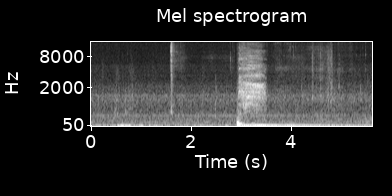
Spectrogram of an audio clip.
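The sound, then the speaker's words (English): Someone takes a quick sip of water: one short slurping gulp, followed by soft breathy noise and low background hiss, with no talking. “Let me grab me a real sip of water real quick.”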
